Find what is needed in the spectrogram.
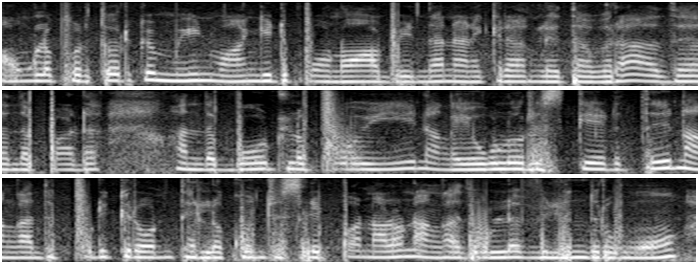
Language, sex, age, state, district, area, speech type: Tamil, female, 30-45, Tamil Nadu, Chennai, urban, spontaneous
